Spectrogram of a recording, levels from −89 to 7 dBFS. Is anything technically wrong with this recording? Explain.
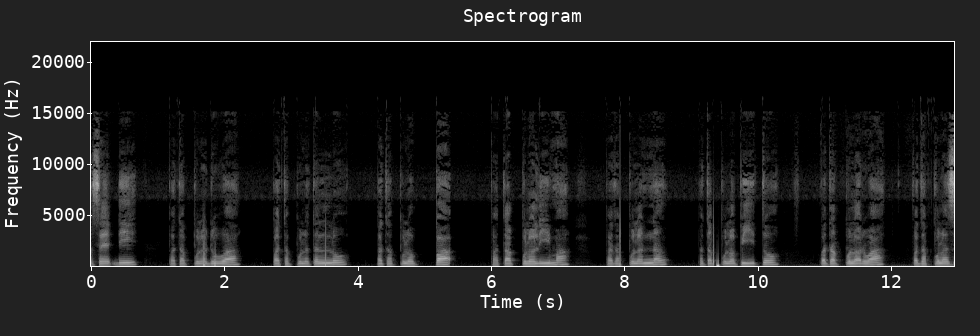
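Yes. Loud pops at 1.68–1.88 s (a double), 3.51 s, 7.92 s and 9.33–9.42 s (a double), likely from voltage pulses such as plug or switch glitches, thump about 15 to 20 dB above the speech, which continues underneath.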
